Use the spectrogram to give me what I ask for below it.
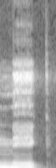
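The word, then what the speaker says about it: knock: यदि किसी वर्ड में के एन एक साथ हो तो के साइलेंट हो जाता है, इसे अगर के एन कभी भी साथ होगा तो के साइलेंट हो जाएगा, जैसे कि नी मतलब घुटना, नो मतलब जानना, नॉक मतलब ठकठकाना, नीड मतलब घुटना।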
